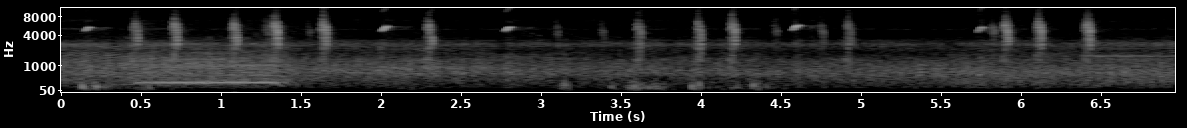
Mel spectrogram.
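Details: Stonechat in Cornwall, England: sharp, dry clicking notes repeated roughly every half second, interspersed with brief thin high whistles; a short low steady hum sounds early on against a quiet background.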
